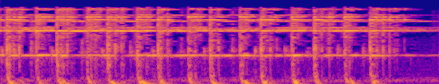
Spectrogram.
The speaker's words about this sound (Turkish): Şişelerimiz, bardaklarımız hazırsa işte o zil sesi.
